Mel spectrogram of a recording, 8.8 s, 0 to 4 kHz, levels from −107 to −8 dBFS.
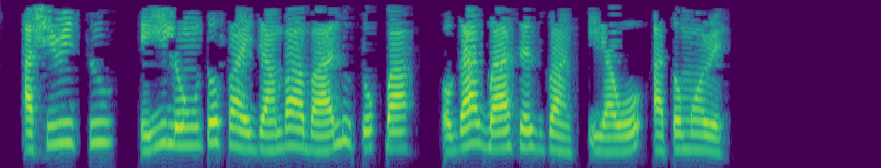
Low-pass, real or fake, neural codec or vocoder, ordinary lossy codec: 3.6 kHz; real; none; MP3, 16 kbps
